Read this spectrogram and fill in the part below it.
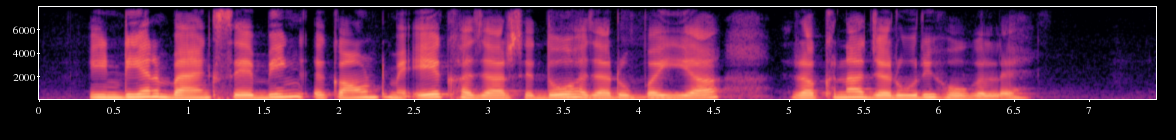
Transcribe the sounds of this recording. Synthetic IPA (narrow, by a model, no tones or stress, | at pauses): ɪ̃ɳɖijənbɛ̃ːŋkseːbɪ̃ŋɡekaːʊ̃ɳʈmẽʔeːkɦəzaːɾsed̪oːɦəzaːɾːʊpəija | ɾəkʰnad͡ʒəɾuːɾiɦoɡəleː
